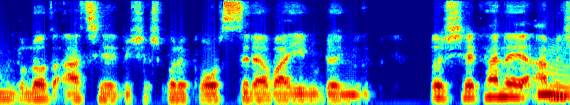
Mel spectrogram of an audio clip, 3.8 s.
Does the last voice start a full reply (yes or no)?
no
